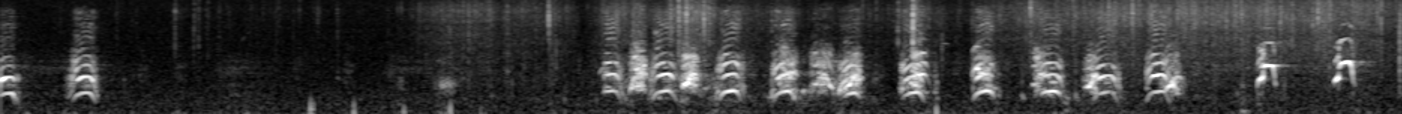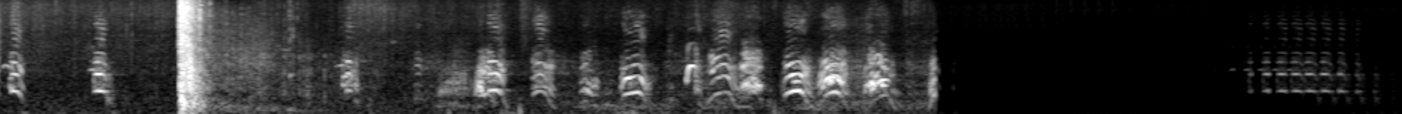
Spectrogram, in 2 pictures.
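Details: A male Podenco hunting dog bays in rapid, sharp, repeated barks at a wild boar bedded down in a ravine during a hunt.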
